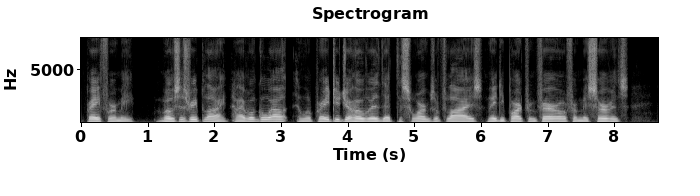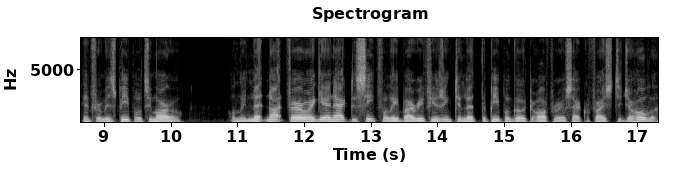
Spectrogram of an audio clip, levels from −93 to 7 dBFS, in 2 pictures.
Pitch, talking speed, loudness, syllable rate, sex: 140 Hz, 180 wpm, -16 LUFS, 4.9 syllables/s, male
